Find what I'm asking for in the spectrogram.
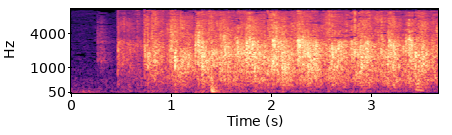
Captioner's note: applauding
